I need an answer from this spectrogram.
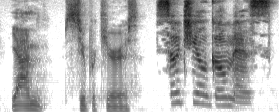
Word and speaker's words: Xochitl Gomez: How do you pronounce that name? Yeah, I'm super curious. Xochitl Gomez. Xochitl Gomez.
